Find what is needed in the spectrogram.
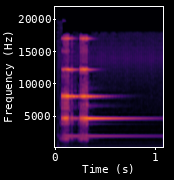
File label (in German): Fahrradklingel; Sankt Christophorus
